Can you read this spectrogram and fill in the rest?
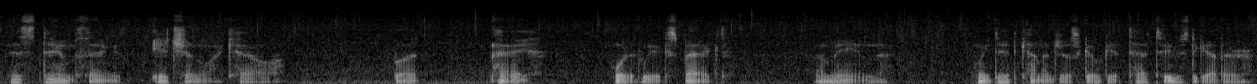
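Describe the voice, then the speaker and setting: A gruff young bully boyfriend, acted by a man in an intimate roleplay, with an extremely low voice full of heavy fry. He takes his time and teases with a tender undertone. Clear hiss and rain sit behind him. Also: exaggerated voice. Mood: relaxed teasing. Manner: gruff, teasing, halting when tender. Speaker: voice actor in roleplay audio. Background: steady rain.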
